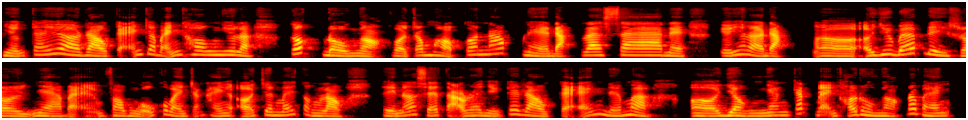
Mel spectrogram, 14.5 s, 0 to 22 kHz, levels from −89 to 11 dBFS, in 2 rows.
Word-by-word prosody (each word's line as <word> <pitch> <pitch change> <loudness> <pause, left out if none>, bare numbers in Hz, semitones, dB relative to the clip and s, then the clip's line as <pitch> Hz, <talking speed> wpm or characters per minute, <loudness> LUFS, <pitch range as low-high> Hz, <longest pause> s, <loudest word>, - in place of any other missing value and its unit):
những 190 -2 -3
cái, 270 +4 -5
ơ, 265 -7 +4
rào 185 -6 +5
cản 270 - +1
cho 290 - -1
bản 265 - +4
thân 255 -1 -3
như 255 0 -2
là - - +3 0.3
cất 350 +4 +6
đồ 210 -6 +2
ngọt 175 -1 +3
vào 180 -3 +1
trong 225 +4 -3
hộp - - +1
có 265 +1 0
nắp 320 +6 -1
nè, 175 -5 +1
đặt - - +7
ra 230 +1 +4
xa 235 -1 +2
nè, 180 -3 +2 0.3
kiểu 195 +1 -1
như 285 +4 -3
là, 185 - +5
đặt, - - +6 0.2
ờ, 180 -2 +1
ở - - 0
dưới 300 +1 -1
bếp 320 +6 +2
đi, 260 -8 -1
rồi 180 -3 -2
nhà 175 -4 -2
bạn, 175 - -2
phòng 195 -2 -3
ngủ 170 - -5
của - - -6
bạn 175 - -1
chẳng 165 - -9
hạn, 180 +1 -6
ở - - +2
trên 230 -4 -6
mấy 240 +6 -6
tầng 195 - -8
lầu 170 - +3 0.3
thì 185 -2 -2
nó 255 +9 -2
sẽ 210 -5 0
tạo 215 - +5
ra 205 +2 -4
những 185 -4 -6
cái 300 -1 -5
rào 180 -8 +2
cản 285 +4 +1
để 195 -4 -5
mà, 250 +2 +1 0.3
ờ, 180 -1 +1
dần 200 -3 +1
ngăn 220 +2 -5
cách 345 +5 -1
bạn 180 - +3
khỏi 205 +2 -1
đồ 255 - -3
ngọt 190 -2 -5
đó 335 - +1
bạn. 195 - -5
215 Hz, 280 wpm, -24 LUFS, 185-260 Hz, 0.3 s, đặt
